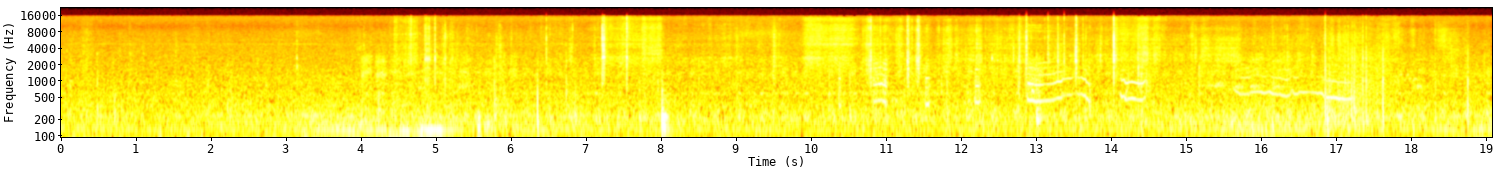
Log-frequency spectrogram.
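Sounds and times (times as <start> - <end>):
puppies rustling and clicking: 4.4 - 18.9
puppies squeaking: 10.4 - 14.6.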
